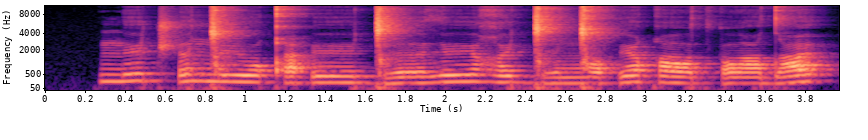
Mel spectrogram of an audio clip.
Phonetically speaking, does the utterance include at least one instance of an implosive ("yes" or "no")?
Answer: no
